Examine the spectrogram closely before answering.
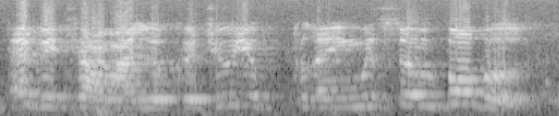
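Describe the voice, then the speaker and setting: Scolding pantomime dad, acted by a man, piercingly high and bright, theatrical rhyming delivery, amateur stage. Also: brisk, heavily acted. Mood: exasperated. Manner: theatrical, declaiming in rhyme. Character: exasperated, scolding father of a bubble-obsessed boy. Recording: distant, echoey amateur stage recording.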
